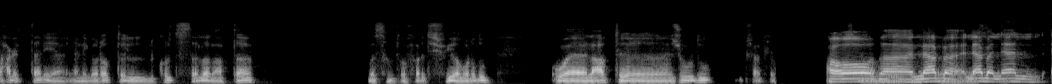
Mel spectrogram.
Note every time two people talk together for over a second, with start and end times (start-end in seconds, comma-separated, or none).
8.4-10.0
